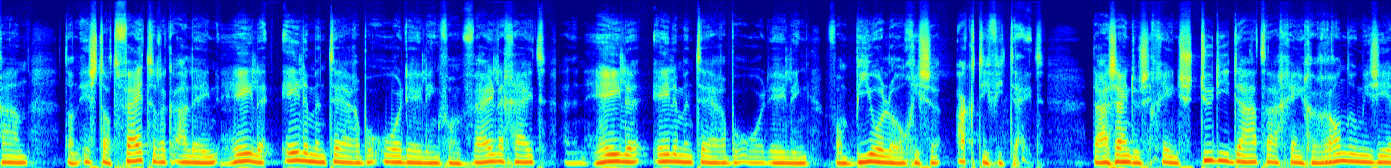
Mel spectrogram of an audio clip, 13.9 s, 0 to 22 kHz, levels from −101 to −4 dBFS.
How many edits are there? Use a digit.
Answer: 3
